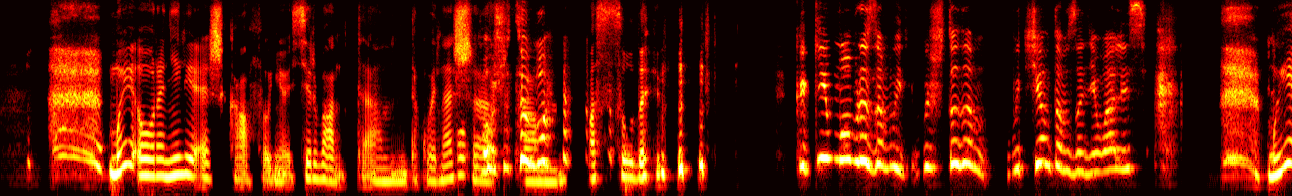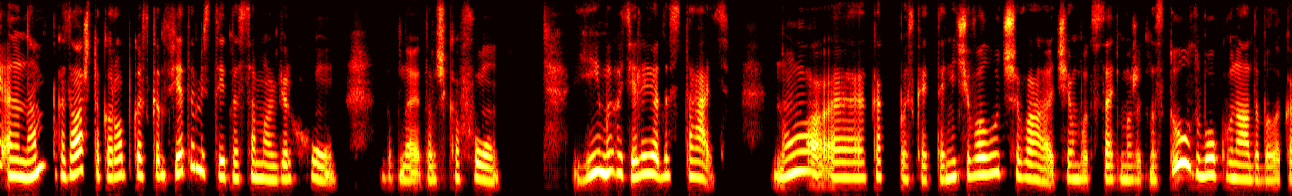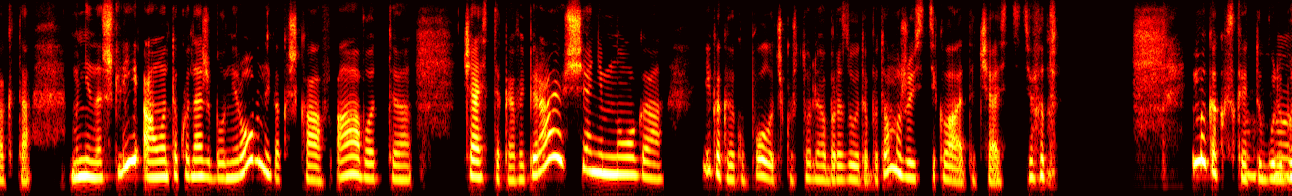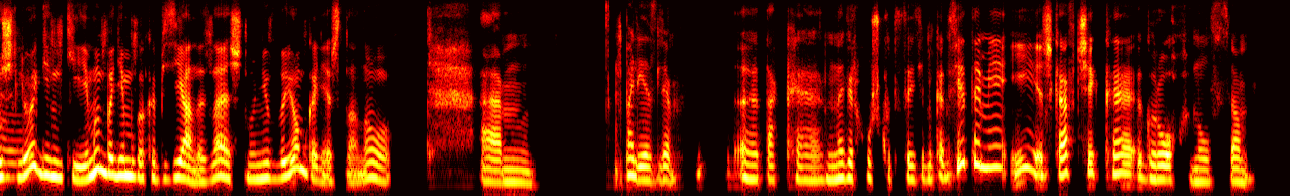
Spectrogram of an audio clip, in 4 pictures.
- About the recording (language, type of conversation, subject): Russian, podcast, Какие приключения из детства вам запомнились больше всего?
- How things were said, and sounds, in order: tapping; chuckle; laughing while speaking: "боже ты мой!"; laughing while speaking: "посудой"; other background noise; laugh; chuckle; other noise; laughing while speaking: "идет"; "мы" said as "бы"; lip smack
